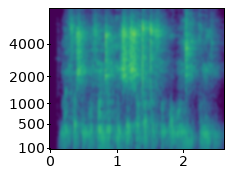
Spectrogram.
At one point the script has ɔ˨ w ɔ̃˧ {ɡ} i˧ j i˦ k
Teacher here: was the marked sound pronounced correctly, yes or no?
yes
